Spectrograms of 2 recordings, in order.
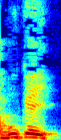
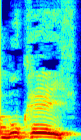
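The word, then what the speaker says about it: bouquet: roses লাল গোলাপ তাহলে বুকেই এর উচ্চারণ কিন্তু বুকেট না বুকেই বা বুখেই তাহলে দেখেন উই মেধা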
